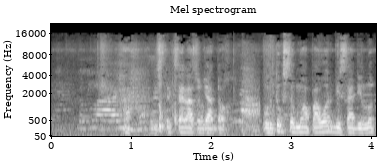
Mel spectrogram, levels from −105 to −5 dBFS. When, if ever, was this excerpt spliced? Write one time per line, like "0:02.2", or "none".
0:02.5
